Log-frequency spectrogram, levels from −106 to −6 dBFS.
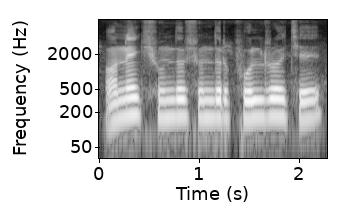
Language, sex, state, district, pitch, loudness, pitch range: Bengali, male, West Bengal, Alipurduar, 160 Hz, -16 LUFS, 155-170 Hz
